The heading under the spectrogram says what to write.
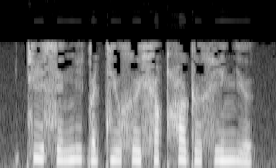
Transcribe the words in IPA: c i s e ŋ i ɡ a tʲ o x ø xʲ œ̃ qʰ œ ʈ ø x i nʲ ø

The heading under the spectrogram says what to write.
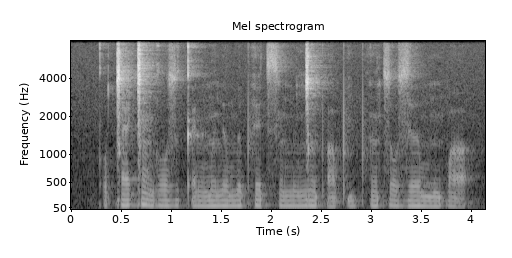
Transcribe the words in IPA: kʼ ɔ ǀ æ ǀ æ̃ ɡ ɔ z ʊ kʼ æ ŋ m ə̃ n ɜ m ɛ pʰ ɛ t͡s s ə̃ n ʊ ŋ͡ǀ ə̃ pʼ ɑ pʼ i pʰ ə̃ t͡s ɔ z ɜ m ũ p ɑ

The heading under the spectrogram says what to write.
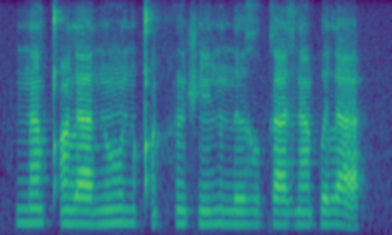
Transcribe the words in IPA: n ã z qʼ õ l aː n õː n ə̃ qʼ õ k h ə̃ː ʃ ẽ n õ n əː ɣ o k aː z ɾ ãː p ə l a

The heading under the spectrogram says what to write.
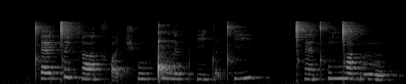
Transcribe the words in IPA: cʰ æ ǀ ɛ̃ c ɑ̃ t͡sʰ ɑ̰ t͡ʃʰ u ǃ u l ø pʰ i d ɑ̰ cʰ i | ǀʰ ɛ̃ tʰ ũ ŋ͡ǀ ɑ ɡ ɵ

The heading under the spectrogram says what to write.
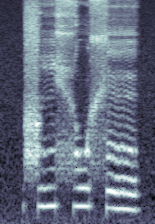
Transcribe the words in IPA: f i ç u ʃ e

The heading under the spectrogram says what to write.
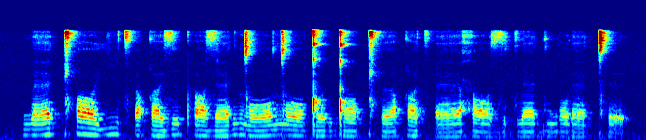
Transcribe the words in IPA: w æː ɡ ǁʰ ɒː j i t͡sʼ ə q ɪː z ɪ pʼ ɑ z æ ɡ ŋ͡ǀ ɔː ŋ͡ǀ ɔː ŋ͡ǃ ʌː ɡ ŋ͡ǃ ɒː ǁʰ ɜ q ɜ t͡sʼ æː ħ ɒː z ɪ ɡ l æ ɡ u w ɔ ɾ æ ɡ ǀʰ ɛ

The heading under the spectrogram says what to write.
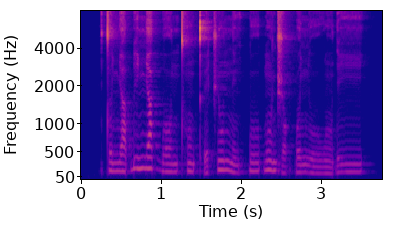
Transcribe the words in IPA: t ʊ˨ ɲ a˨ ɓ i˦ ɲ a˦ ɡ͡b oː˨ n tʰ ũ˨ kʼ ɪ˨ t͡ʃ ũ˦ n ĩ˨ k͡p uː˦ ɓ ũ˦ d͡ʒ ɔ˨ k͡p ʊ˦ ɲ uː˨ w ũ˨ ɗ iː˦

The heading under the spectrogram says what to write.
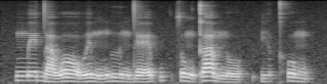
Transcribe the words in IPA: m e˧ d a˩ ʋ ɔː˧˩ ʋ e˧˩ m ŋ ɯː˧˩ n d ɛː˩˧ p u˧˩ k̚ s o˧˩ ŋ t̪ aː˥˨ m n o˩ | ʔ i˩ ə̯ kʰ o˧˩ m

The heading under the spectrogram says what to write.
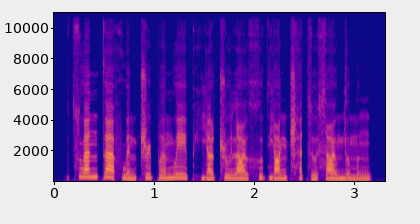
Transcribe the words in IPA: t͡s w a˥ n t̪ ä˥˩ f w ə˨˩ n ʈ͡ʂ ɻ̩˥˩ p ɤ˧˥ n̪ w e˥˩ ɪ̯ pʰ j ä˧˥ ʈ͡ʂ u˧˥ l ɑ˨˩ ʊ̯ x u˥ t̪ j ɑ˧˥ ŋ ʈ͡ʂʰ ä˧ t͡s u˧˥ s ɑ˥ ʊ̯ m j o˨ ʊ̯ m ɤ˥˩ ŋ

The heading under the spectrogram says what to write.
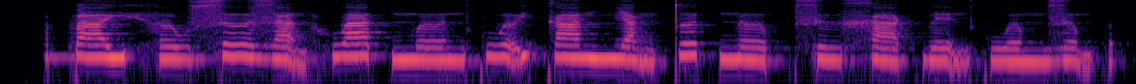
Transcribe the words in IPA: ɓ a˧ j h ə˨˩ w s əː˧ z a̰˧˨ n h w a˦˥ t̚ m əː˨˩ n k w ə̰˧˥ j k a˧ n ɲ a̰˧˨ ŋ t̪ ə˦˥ t̚ n əː˨˩ p̚ s ɨ˨˩ x a˨˩ k̚ l ḛ˧˨ n k w ə˨˩ m z ə̰˧˨ m ʔ

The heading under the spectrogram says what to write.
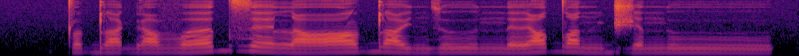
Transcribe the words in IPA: tˤ ʌ ɖ ɑ ɡ ɑ v ʌː d z əː l ɑː ɖ ɑ y̯ n z uː n əː i̯ dˤ u n d͡ʒ ʌ n uː

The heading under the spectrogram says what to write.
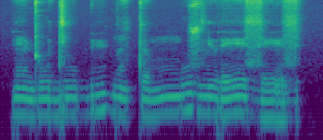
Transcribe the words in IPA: ɾ ẽ ɖ u dʲ u ɠ y ɡ ə̃ z t ə mː u z lʲ ɯ ɾ e z e z

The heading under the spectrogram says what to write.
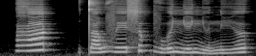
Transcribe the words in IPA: ɣ a˦˥ k̚ | t̪ a˨˦ w v e˧ s ə˦˥ p̚ v ṵ˧˥ ə̯ ɲ e˨˦ ɲ ɨ˧˩ n i˨˦ ə̯

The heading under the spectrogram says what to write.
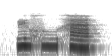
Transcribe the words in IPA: ɭ ɨ xʷ uː h a

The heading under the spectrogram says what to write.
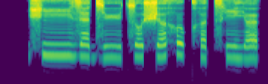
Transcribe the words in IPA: x ĩː z ɛ d͡z yː t͡s o ʃ ə h o kʰ ə t͡sʰ i j œ

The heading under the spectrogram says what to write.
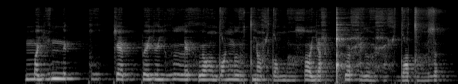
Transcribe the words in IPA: m ʌ j i̤ nː ɨ kː ṳ kː ɛ pː ɘ j ɨ j ṳ lː ɘ h u w ɛ̃ dˤ ʌ ŋ l ɔ̤ t j ɔ̃ ħ dˤ ɛ m ɔ̤ x ɔ j i ħ ǃʰ u ħ i̤ l ɔ̤ ħ ɔ̤ ħ dˤ ʌ t ɔ̤ z

